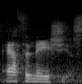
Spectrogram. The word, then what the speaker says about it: Athanasius: oneaus authentic let's see I forgot how to pronounce it uh athanasius athanasius athanasius that's it the Temple of immortality so if we take that spelling add it up it also is 864.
